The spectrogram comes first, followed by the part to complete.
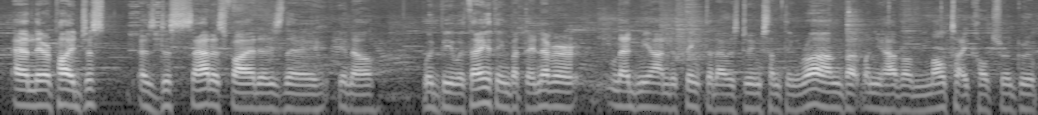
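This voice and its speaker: An American-accented man at a medium pitch speaks at a fairly quick pace in a monotone, flat delivery, with noticeable background noise. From US Midwest, Chicago suburbs. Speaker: lecturer. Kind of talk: casual interview.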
